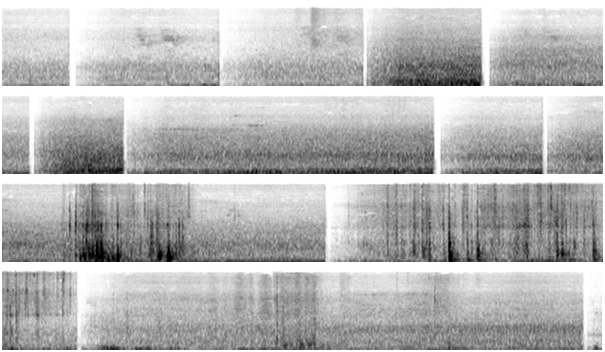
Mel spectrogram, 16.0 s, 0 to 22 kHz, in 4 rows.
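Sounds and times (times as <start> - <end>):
substrate pouring crunching rustle: 10.4 - 12.5.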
